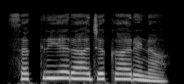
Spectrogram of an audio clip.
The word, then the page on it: ಸಕ್ರಿಯರಾಜಕಾರಣ: sakriya rāja kāraṇa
